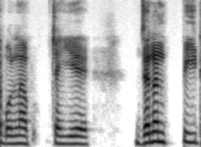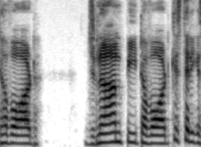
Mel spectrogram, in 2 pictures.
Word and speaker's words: ज्ञानपीठ: But actually it's pronounced as ज्ञानपीठ, ज्ञानपीठ award.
